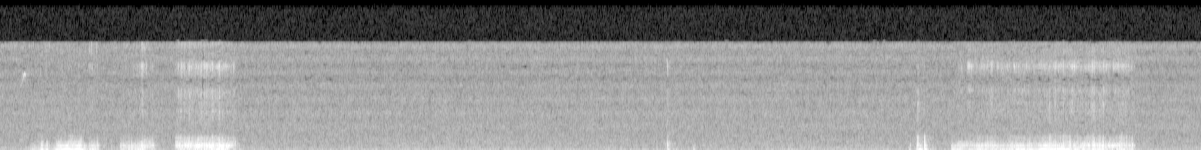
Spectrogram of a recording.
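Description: Soft snorting snores in a few separate bursts, quiet in between, from a sleeping small dog.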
